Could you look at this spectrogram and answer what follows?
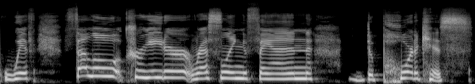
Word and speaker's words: Dporticus: I am here with fellow creator, wrestling fan, Deporticus. Did I say it right? You absolutely did.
